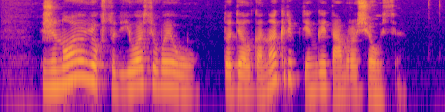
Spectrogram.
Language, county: Lithuanian, Vilnius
